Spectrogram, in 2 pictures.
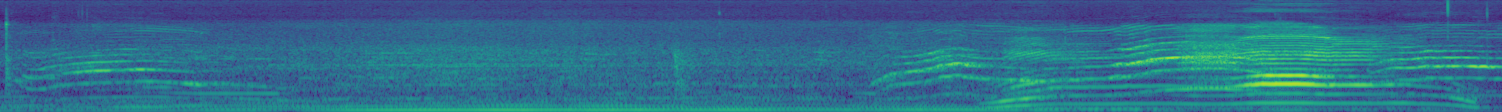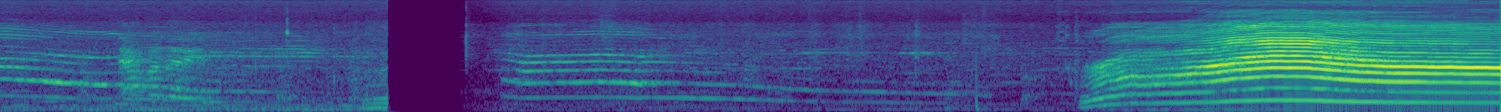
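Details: Two household cats, hot-tempered Temon and placid Lelo, growl and yowl at each other across a barrier before a possible fight; a low hum underneath, rising and falling wails, a brief silence, then a loud piercing yowl.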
